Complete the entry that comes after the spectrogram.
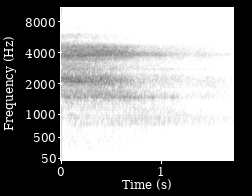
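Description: A yoga instructor leading a vinyasa flow releases a single long, breathy exhale, close and soft, fading out gradually over under two seconds.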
